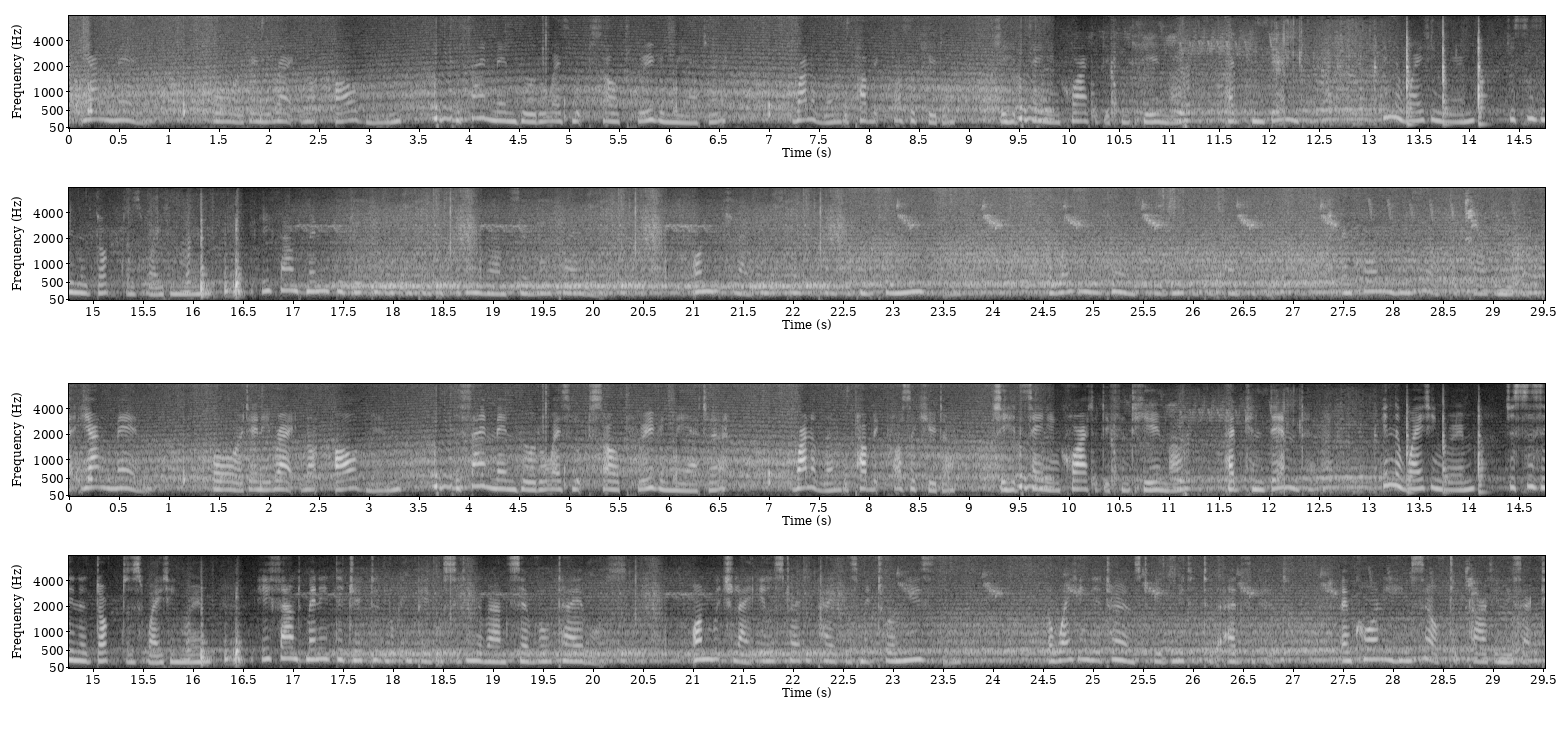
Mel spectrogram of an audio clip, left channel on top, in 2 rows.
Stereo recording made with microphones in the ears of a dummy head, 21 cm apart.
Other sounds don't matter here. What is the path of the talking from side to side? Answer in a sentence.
You can hear the talking stay put.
